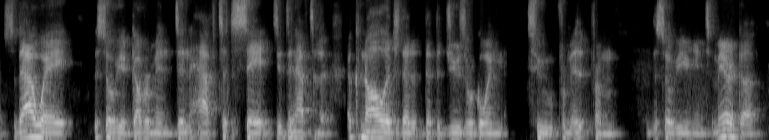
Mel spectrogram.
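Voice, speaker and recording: A man from Latvia, a guest in a casual interview, talking thoughtfully with many fillers and restarts. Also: on the low side.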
